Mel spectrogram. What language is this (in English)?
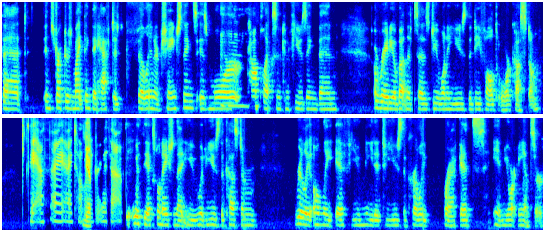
English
